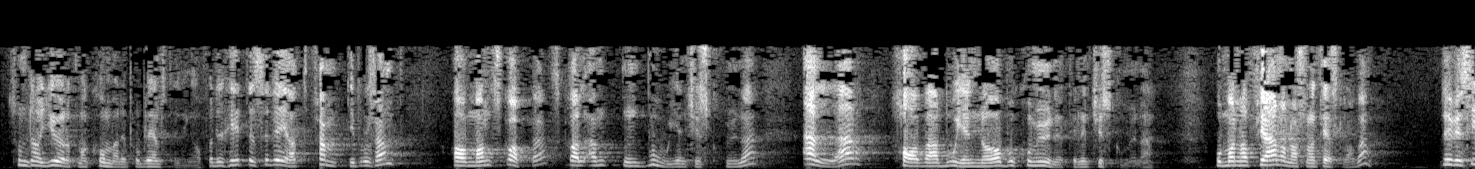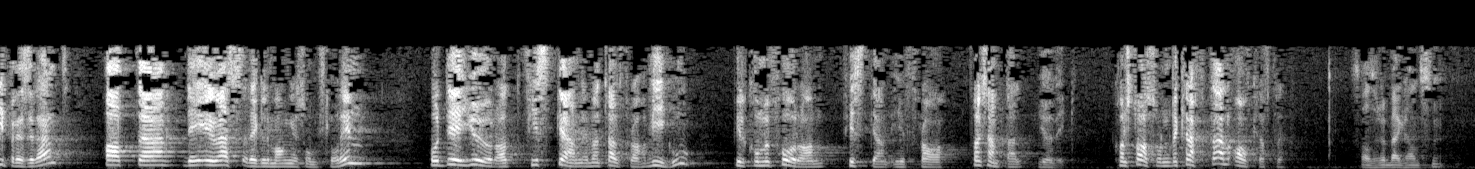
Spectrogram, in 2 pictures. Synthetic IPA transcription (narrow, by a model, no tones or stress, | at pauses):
sɔmd̪ɑːjøːɾɑt̪mɑnkʰɔmːəɾɪlpʰɾʊbleːmst̪ɪlːɪŋɑ̰fɔɖ̪ɛɦæɪt̪əsəd̪ɛɑt̪fɛmt̪ɪpʰɾʊsɛnt̪ | ɑʋmɑnskɑːpəskɑlɛnt̪n̩buːɪɛɪnt̪ʰʏskʰːʊmʉːnə | ɛlːəɾhɑʋbuːɪæɪnːɑːbukʰʊmʉːnət̪ʰɪlɛnt̪ʰʏskʰʊmʉ̰ːnə̰ | ɔmɑnhɑfjæːɳɑnɑʂʊnɑlɪt̪ʰeːt̪sɡɾɑ̰ːʋə | d̪̥ɛʋɪlsiːpʰɾɛsɪd̪ɛnt̪ | ɑt̪d̪ɛæɛʉɛsɾɛɡləmɑŋːəsɔmʂloːɾɪnː | ɔd̪ɛjøːɾɑt̪fɪskəɳɛʋɛnt̪ʉɛlt̪fɾɑʋiːɡʊ | ʋɪlkʰɔmːəfɔɾɑnfɪsk̪əɳɪfɾɑː | fɔɾɛksɛmpəljøːʋɪ̰k | kʰɑnst̪ɑːt̪sɔɾɖ̪n̩bəkʰɾɛft̪əɛlːəɾɑːʋkʰɾɛft̪əd̪ɛ | sɑɾbæɡhɑnsn̩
